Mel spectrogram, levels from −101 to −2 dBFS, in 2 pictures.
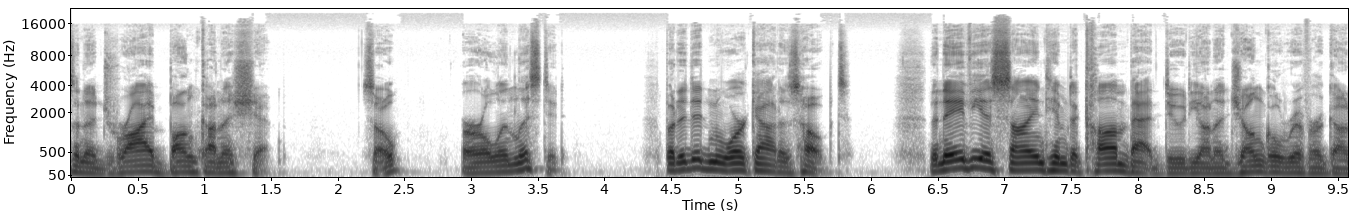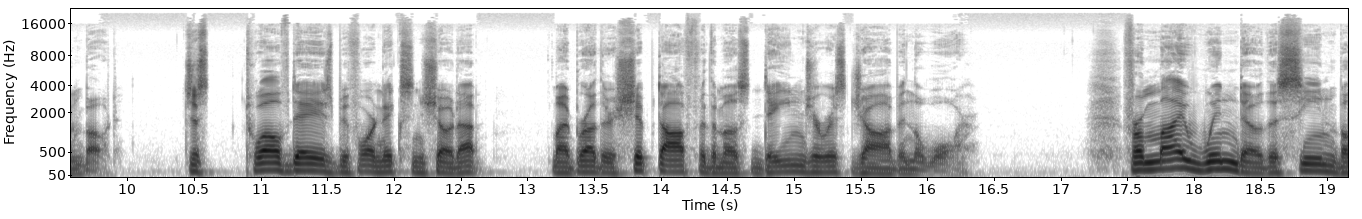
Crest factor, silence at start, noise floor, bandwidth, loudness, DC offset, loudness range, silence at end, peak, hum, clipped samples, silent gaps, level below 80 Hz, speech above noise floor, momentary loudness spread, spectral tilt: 18 dB; 0 s; -69 dBFS; 19 kHz; -21 LUFS; under 0.1%; 7 LU; 0 s; -4 dBFS; none; under 0.1%; none; -50 dBFS; 49 dB; 13 LU; -5.5 dB/octave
